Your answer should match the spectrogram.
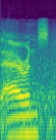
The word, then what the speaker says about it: Aarons: the left, Aarons, and it is Aarons rather than Aarons. After about 4 years of calling him Aarons, the club told us that it's Aarons and asked us to pronounce it the way the player himself does.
